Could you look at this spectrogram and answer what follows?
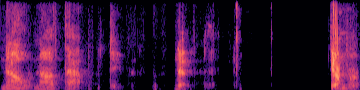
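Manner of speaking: hushed, quiet whispering. Voicing a character who is turned aside, not addressing anyone: whispering to himself. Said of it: "he's just, like, whispering to himself".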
